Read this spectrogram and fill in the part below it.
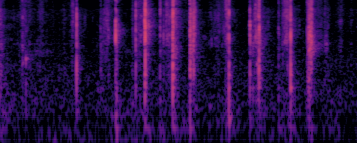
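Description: Oracle cards being shuffled by hand in a quick series of crisp riffling bursts and soft slaps, close and fairly quiet, with no talking.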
